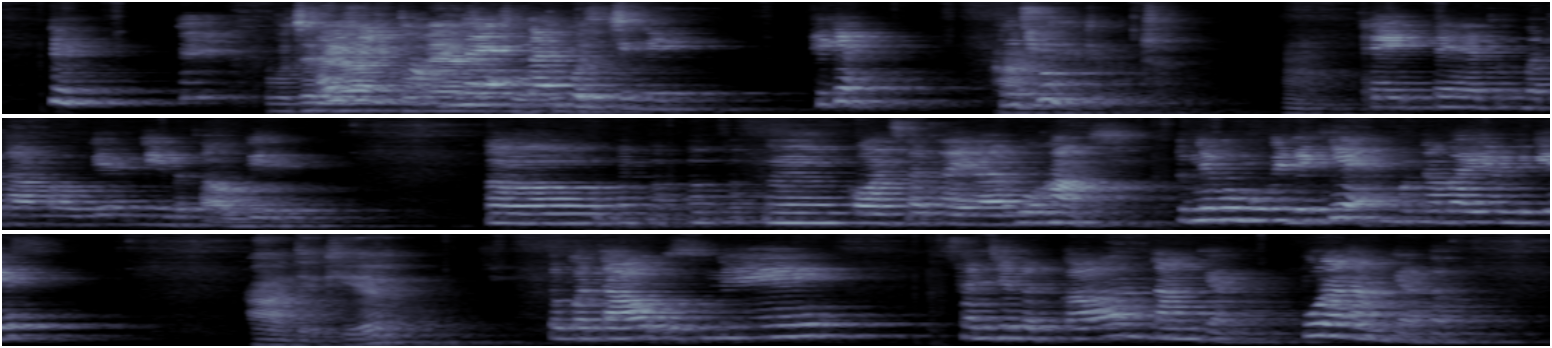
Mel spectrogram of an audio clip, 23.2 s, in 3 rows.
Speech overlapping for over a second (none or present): present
